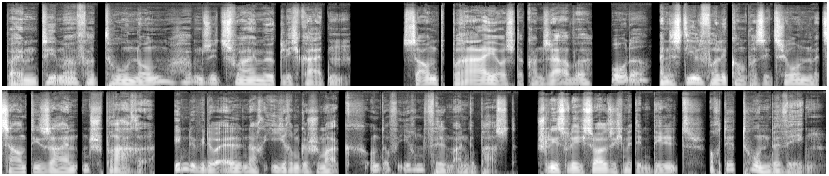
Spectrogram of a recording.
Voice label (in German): sprachaufnahmen bearbeiten vo nachher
